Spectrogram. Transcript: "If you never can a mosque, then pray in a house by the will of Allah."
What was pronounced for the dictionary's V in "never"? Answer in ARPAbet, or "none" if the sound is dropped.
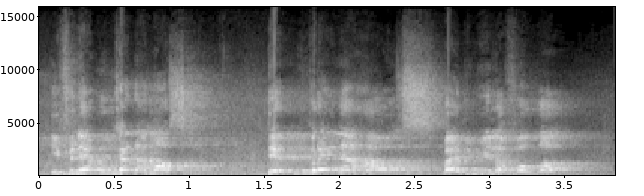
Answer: B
